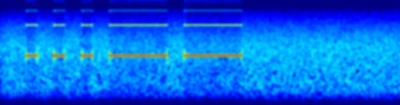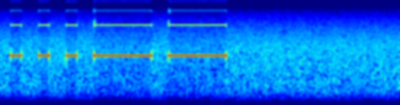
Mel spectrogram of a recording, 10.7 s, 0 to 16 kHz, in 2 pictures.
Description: Beep code, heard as beeps from a small speaker, played twice, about 2150 Hz. 3 short, 2 long.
